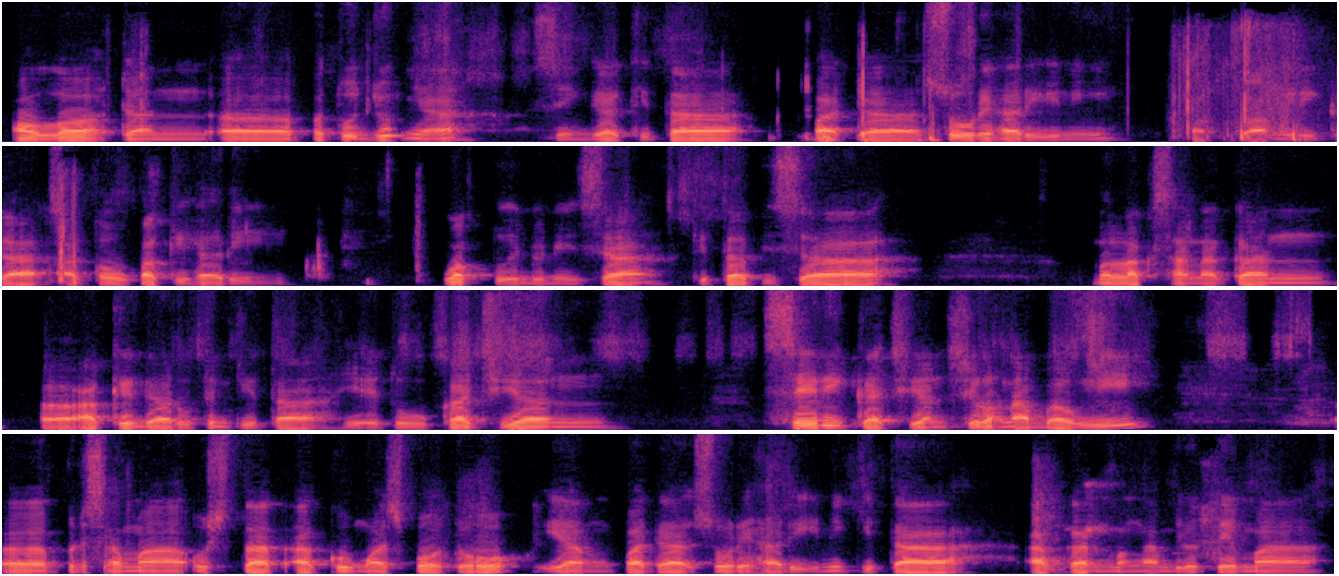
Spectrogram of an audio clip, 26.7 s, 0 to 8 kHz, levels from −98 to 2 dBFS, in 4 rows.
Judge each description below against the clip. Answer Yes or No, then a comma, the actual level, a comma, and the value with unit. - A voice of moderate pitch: No, low, 105 Hz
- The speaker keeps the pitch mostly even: Yes, narrow, 2.0 semitones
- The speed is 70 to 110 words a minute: Yes, average, 100 wpm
